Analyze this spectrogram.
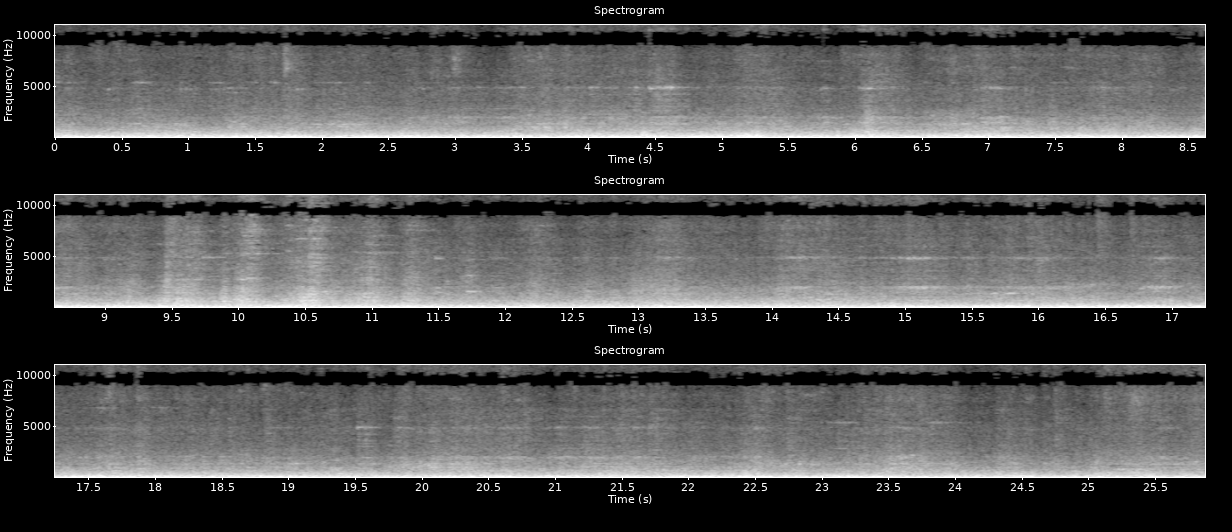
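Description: Freight train's hopper cars rolling past at steady speed: a continuous heavy rumble of wheels on rail, with a brief cluster of clanks about ten seconds in.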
